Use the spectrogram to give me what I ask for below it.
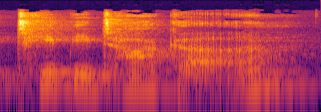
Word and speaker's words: Tipitaka: 8, 9, we're reading the Tipitaka, which is the original Pali pronunciation of Tripitaka, which might be more familiar to you.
